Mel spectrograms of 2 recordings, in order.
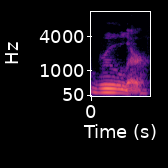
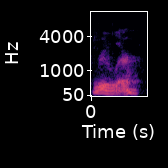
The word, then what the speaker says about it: ruler: word rue or rue whereas ruler because there's a vowel in the middle um or because there's two syllables and not one then i end up with rue lure and i don't have any um glide because um the l goes on on this er syllable ruler ruler i do think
